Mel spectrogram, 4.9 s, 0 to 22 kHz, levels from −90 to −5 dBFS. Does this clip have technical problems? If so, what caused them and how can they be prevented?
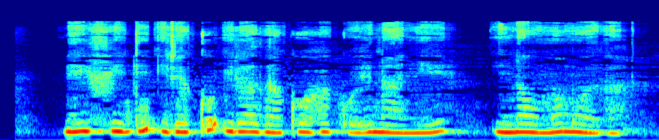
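Yes. Throughout the speech, the treble sounds rebuilt rather than real: sibilants turn gritty and lispy, and nothing reaches above 11.5 kHz. This is likely heavy HE-AAC compression at a very low bitrate, around 12 kbps. Unlike a plain low-pass cut, which leaves the top dull, spectral band replication copies lower bands upward, so the highs stay bright but their harmonics don't line up with the real ones. Encoding at a higher bitrate with standard AAC would prevent it.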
